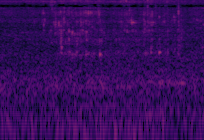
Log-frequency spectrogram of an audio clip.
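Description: White wine being poured from a glass bottle into a stainless steel insulated cup: a faint trickle of liquid filling the cup.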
